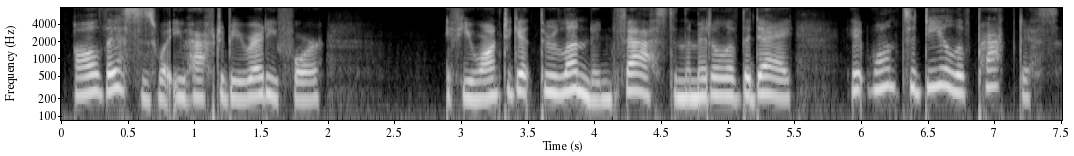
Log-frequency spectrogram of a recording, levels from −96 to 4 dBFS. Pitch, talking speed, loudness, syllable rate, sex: 240 Hz, 240 wpm, -18 LUFS, 5.9 syllables/s, female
